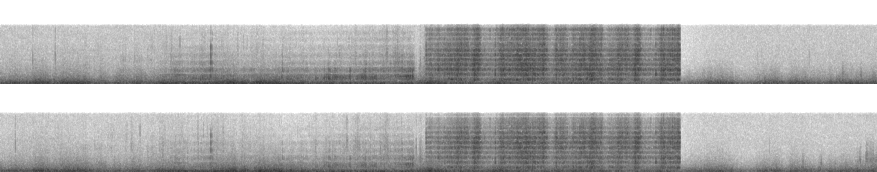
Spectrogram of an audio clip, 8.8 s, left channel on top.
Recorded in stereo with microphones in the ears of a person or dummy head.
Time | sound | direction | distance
1.6 | snoring | 35° left (ahead or behind) | ?
4.2 | tearing paper | 30° left (ahead or behind) | ?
